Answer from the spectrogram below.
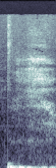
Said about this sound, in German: Und meine Hündin Bea, die war eben wach, jetzt liegt sie hinter mir auf dem Sofa und schnarcht. Also das ist der Hund, wenn ihr sowas hört.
